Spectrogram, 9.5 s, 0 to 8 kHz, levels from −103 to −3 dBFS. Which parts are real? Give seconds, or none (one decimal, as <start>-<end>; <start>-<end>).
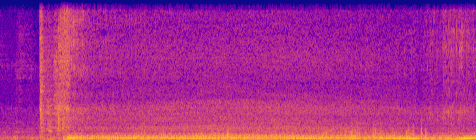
0.0-5.4; 6.2-8.2; 8.8-9.5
